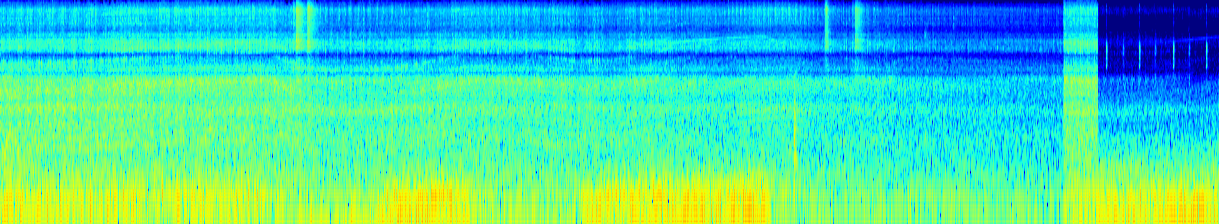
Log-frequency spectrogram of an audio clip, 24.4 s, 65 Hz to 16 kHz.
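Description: Truck engine in Euro Truck Simulator 2 rumbling as the rig pulls away, a steady low drone that swells and eases with gear changes, close and continuous with no voices.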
